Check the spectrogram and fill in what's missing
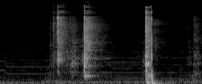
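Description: A Nerf toy gun fires a few sharp, quiet snaps and clicks indoors, spaced unevenly with low background hiss.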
